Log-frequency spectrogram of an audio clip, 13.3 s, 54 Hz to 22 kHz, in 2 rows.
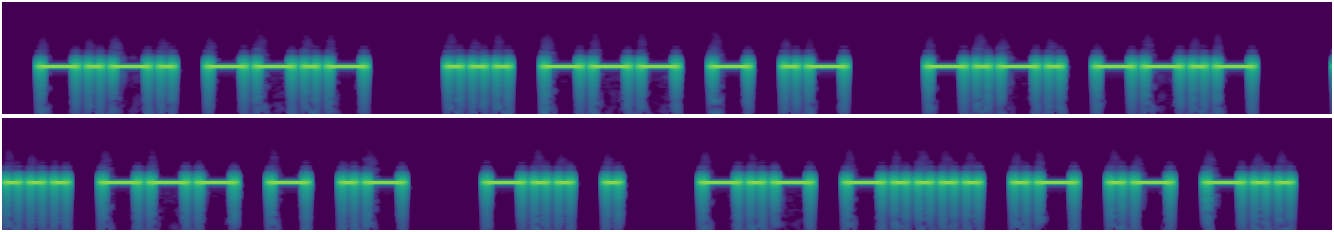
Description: Morse code, heard as a keyed tone, about 20 wpm, 700 Hz. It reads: CQ SOTA CQ SOTA DE K6AAD
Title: SOTA QSO Practice 20wpm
